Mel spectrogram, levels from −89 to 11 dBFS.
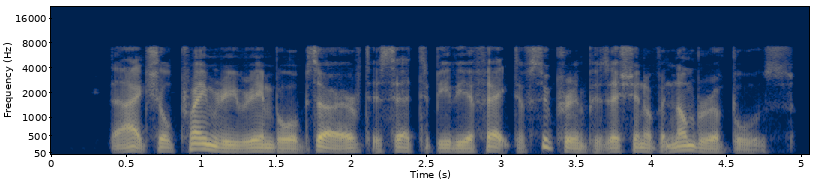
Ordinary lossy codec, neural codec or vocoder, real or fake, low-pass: none; codec, 16 kHz, 2 kbps, FunCodec, trained on LibriTTS, 25 frames a second; fake; 7.2 kHz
